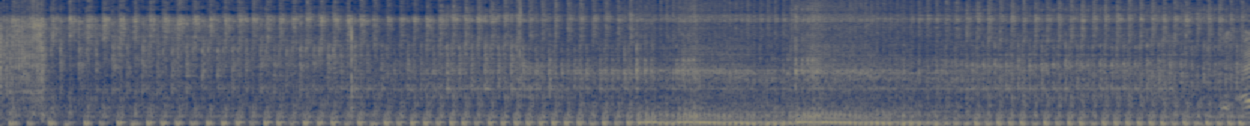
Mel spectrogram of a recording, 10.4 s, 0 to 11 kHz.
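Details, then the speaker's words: Honda TRX 300 single cylinder, just fitted new carburetor after old one idled high with faulty choke; slow, even thump around ten beats a second, no hunting; normal low idle, though engine old with some crankcase blow-by. "and it sounds way better because previously i idled really high all the time it was there was something wrong with that choke"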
